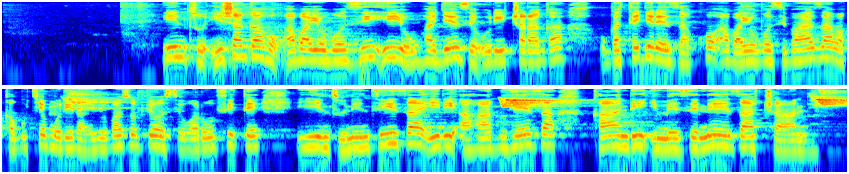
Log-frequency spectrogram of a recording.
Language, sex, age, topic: Kinyarwanda, female, 36-49, government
